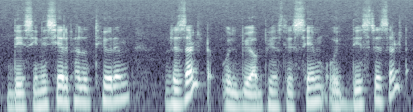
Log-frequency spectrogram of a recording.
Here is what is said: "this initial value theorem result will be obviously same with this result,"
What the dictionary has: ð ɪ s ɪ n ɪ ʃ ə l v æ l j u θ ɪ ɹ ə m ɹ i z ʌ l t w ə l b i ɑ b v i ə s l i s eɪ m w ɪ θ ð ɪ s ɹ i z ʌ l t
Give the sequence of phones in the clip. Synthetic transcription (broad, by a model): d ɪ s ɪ n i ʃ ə l p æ l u t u ɹ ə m ɹ i z ʌ l t w ə l b i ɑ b i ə s l i s eɪ m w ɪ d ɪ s ɹ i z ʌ l t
